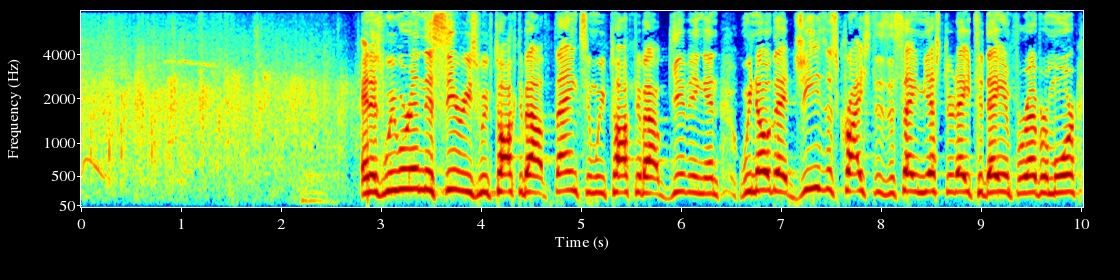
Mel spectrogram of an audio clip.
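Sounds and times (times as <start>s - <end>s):
audience applause: 0.0s - 2.8s
speech: 2.8s - 10.0s.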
